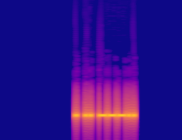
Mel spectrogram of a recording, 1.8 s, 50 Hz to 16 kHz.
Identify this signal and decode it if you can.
Morse code, heard as a keyed tone, about 50 wpm, 700 Hz. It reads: EI8
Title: Callsign Prefixes for Top 50 DXCC - 50wpm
